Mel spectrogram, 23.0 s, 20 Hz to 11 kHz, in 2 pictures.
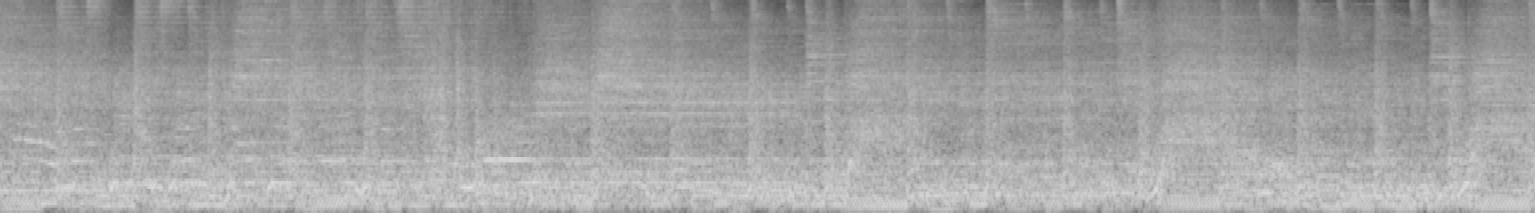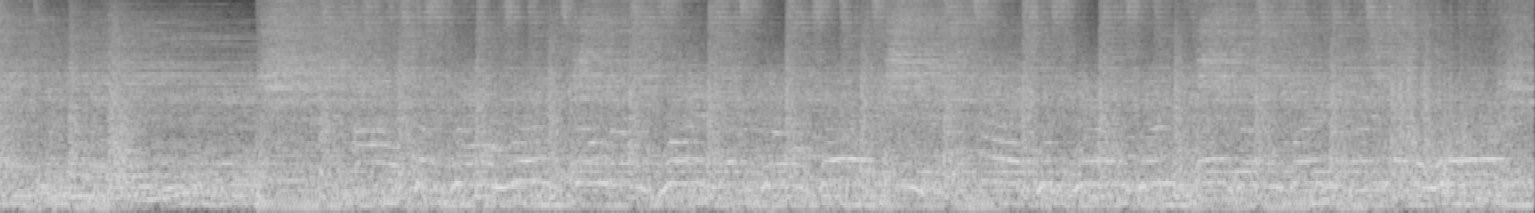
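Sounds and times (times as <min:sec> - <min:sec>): bass guitar: 0:00.0 - 0:23.0
drum kit: 0:00.0 - 0:23.0
electric guitar: 0:00.0 - 0:23.0.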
